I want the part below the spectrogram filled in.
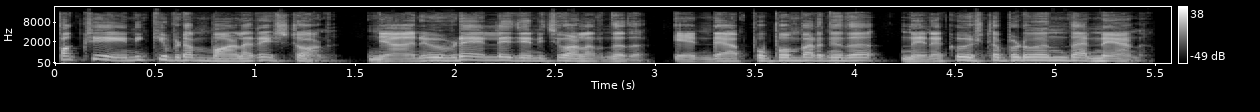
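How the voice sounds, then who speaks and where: A man's voice: on the high side, lively intonation, fast talker, dry recording, studio quality, natural voice. A man voicing an earnest young husband raised in a village, in a cartoon moral story.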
